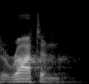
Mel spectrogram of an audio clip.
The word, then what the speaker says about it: Rajan: His name is Rotten. It sounds kind of bad, but that's how you say it, is Rotten.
